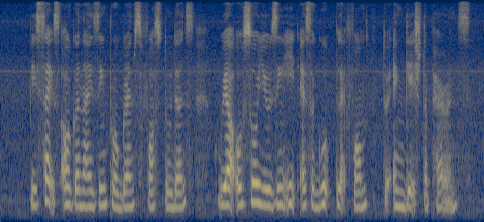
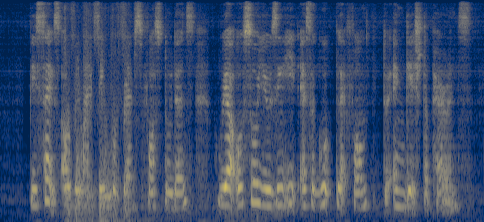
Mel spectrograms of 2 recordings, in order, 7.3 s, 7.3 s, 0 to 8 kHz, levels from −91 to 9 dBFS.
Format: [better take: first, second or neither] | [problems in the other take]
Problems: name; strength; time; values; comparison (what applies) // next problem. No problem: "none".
first | noise reduction (neural separator model SepFormer DNS4)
